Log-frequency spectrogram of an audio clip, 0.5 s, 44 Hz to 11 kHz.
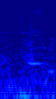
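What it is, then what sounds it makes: Kick scooter drop test, solid and tight. A finished custom pro kick scooter with raw and army green metal parts is dropped onto the ground in a drop test. After a quiet stretch, a single deep, low thud lands at the very end, with almost all its energy below 200 Hz and no high rattle. It sounds solid, a tight build with no rattles.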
